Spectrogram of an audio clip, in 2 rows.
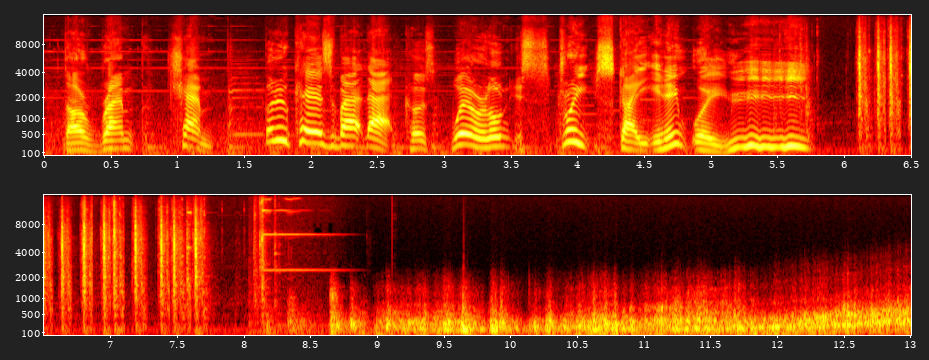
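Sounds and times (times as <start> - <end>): typewriter keystrokes clicking: 6.1 - 8.3
typewriter bell ding: 7.5 - 8.8
skateboard wheels rolling on concrete: 8.2 - 13.0.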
